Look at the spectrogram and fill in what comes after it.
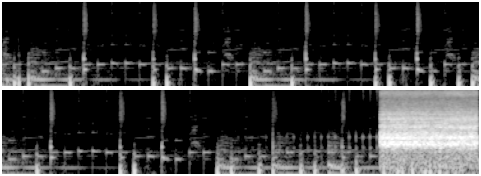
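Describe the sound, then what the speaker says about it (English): A rhythmic music beat plays for most of the stretch, then a hair dryer roars in loud and close near the end, blowing hair into place. "I'm gonna go back with my dryer and pretty much dry this into place"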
